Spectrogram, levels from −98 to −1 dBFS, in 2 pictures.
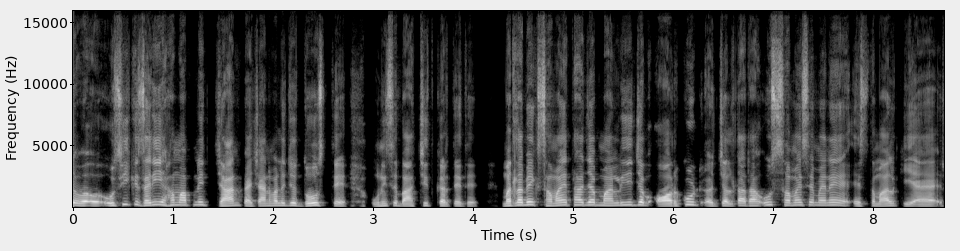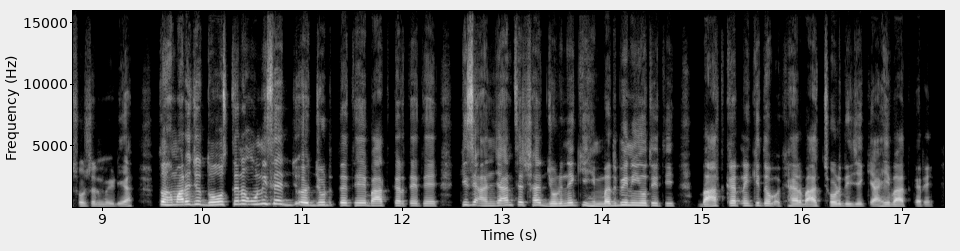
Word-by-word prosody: ओ - - +6 0.3
उसी 245 - -1
के 235 - -6
ज़रिए 205 +3 +2
हम 200 +1 -3
अपने 210 +3 -1
जान-पहचान 155 0 +2
वाले 175 +1 0
जो 180 0 +1
दोस्त 180 +4 +4
थे, - - +2 0.3
उन्हीं 140 +5 -6
से 180 - -2
बातचीत 140 +4 0
करते 145 - 0
थे। 135 - -6 0.3
मतलब 200 +6 +5
एक 225 - +3
समय 180 +5 +1
था 210 - +4
जब 210 -1 +1
मान 180 0 +1
लीजिए, 210 +2 -4
जब 215 0 +1
ऑरकुट 150 +12 +4
अ, - - +2
चलता 150 +5 0
था, 160 - +2
उस 210 +5 0
समय 195 +1 0
से 205 +1 -1
मैंने 195 +1 -1 0.2
इस्तेमाल 140 +1 -1
किया 125 -6 -4
है 120 -3 -1
सोशल 135 +1 -8
मीडिया। 100 - -5 0.3
तो - - +9
हमारे 220 +3 +5
जो 260 +1 -2
दोस्त 230 +2 +2
थे 260 - +1
ना, 275 - +1
उन्हीं 265 +3 -1
से 290 -2 +1
जु 195 +1 +3
जुड़ते 195 +1 -2
थे, 185 0 -1
बात 165 -1 +2
करते 170 0 -3
थे। 160 -1 -3
किसी 210 +7 -3
अनजान 185 +3 -1
से 210 - 0
शायद 195 -2 0
जुड़ने 160 +5 0
की 185 -2 -9
हिम्मत 150 +2 +1
भी 200 +2 +1
नहीं 190 -1 0
होती 180 -1 -1
थी 160 -1 -10 0.3
बात 125 -1 +4
करने 175 -1 -1
की 180 +2 -7
तो 165 - 0 0.2
ख़ैर 140 -1 +1
बात 135 0 +2
छोड़ 145 0 0
दीजिए, 140 -1 -6
क्या - - -1
ही 130 +4 -5
बात 115 -3 +1
करें। 100 - -7
180 Hz, 255 wpm, -23 LUFS, 150-205 Hz, 0.3 s, तो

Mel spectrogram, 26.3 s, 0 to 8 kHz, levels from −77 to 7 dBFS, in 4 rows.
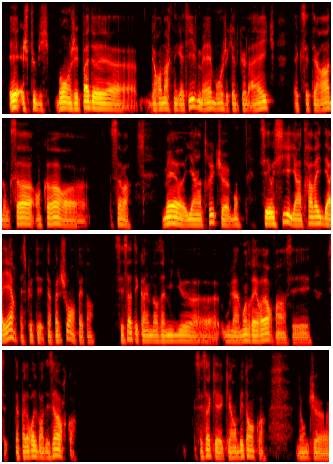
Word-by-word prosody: et - - +9
je - - -1
publie. 90 -7 -3
Bon, 110 -1 +5
j'ai 100 0 +2
pas 120 -1 +7
de, 120 -1 +5
heu, 100 -4 +1 0.2
de 100 - -7
remarques 100 -1 0
négatives, 100 +9 0
mais 105 0 +1
bon 100 0 -2
j'ai 90 -3 -6
quelques 95 -2 -7
likes 110 +8 -1 0.4
et - - -6
cetera, 95 +5 0
donc 90 -2 -7
ça, 115 -2 +4
encore, 100 -4 +1 0.2
heu, - - -13 0.5
ça 105 -1 -3
va. 85 -4 -3 0.6
Mais 125 +4 +6
heu, 105 -5 +4
il 90 - -1
y 105 - +2
a 100 - +1
un 100 0 0
truc, 145 +7 -3
heu 95 -3 +1
bon. 95 +1 -6 0.4
C'est 115 -1 +4
aussi 115 +7 +2
il - - +5
y 105 - +1
a 100 - +2
un 100 - 0
travail 125 +1 +2
derrière 120 +5 +2
parce 85 -3 -10
que - - -7
tu - - -7
es - - -6
tu - - -7
as - - -3
pas 100 - -4
le - - -8
choix, 140 +5 -2
en 105 - -3
fait, 85 0 -9
hein. 85 0 -10 0.4
C'est 95 - -7
ça, 125 +7 0
tu - - -5
es - - -8
quand 100 - -3
même 100 +1 -2
dans 95 0 -4
un 95 - -1
milieu, 100 -1 -2
heu, 90 +1 -8
où 95 +3 -8
la 90 -2 -2
moindre 105 +2 -1
erreur, 105 +4 +4
enfin 80 -4 -5
c'est 80 +1 -8 0.3
c'est - - -13 0.2
tu - - -6
as - - -3
pas - - -4
le 100 - +1
droit 110 +1 +3
de 105 - -2
voir 90 -3 -2
des 90 +4 -5
erreurs, 120 -4 +2
quoi. - - -12 2.3
C'est 95 - -8
ça 115 -2 +1
qui 110 - -5
est 85 -4 -1
qui 85 - -9
est - - 0
embêtant, 105 +4 -1
quoi. - - -10 0.6
Donc, 90 -1 -7
heu 85 -3 -2
100 Hz, 205 wpm, -24 LUFS, 90-115 Hz, 2.3 s, et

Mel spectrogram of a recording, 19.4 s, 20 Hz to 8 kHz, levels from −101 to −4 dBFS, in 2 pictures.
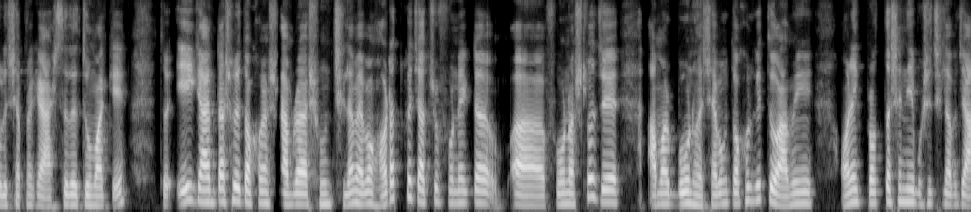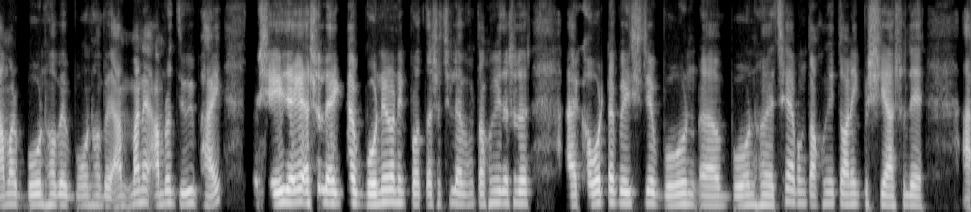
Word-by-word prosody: বলেছি 135 0 -4
আপনাকে 135 -1 -8
'Artcell' 120 +5 -2
এর 135 - -4
'তোমাকে'। 130 -1 0 0.4
তো - - -8 0.2
এই 200 - +4
গানটা 175 +1 +4
আসলে 190 +1 +2
তখন 165 0 0
আসলে 155 - -6
আমরা 150 +1 +3 0.2
শুনছিলাম 150 +1 -3
এবং 160 0 +2
হঠাৎ 220 +1 +1
করে 245 - -2
চাচ্চুর 175 +1 0
ফোনে 165 0 -4
একটা 165 +1 +1 0.4
আ - - +6 0.3
ফোন 150 +1 -2
আসলো 250 +12 -2
য্‌ - - +2 0.5
আমার 150 +2 +3
বোন 160 +1 +3
হয়েছে 135 +1 -4
এবং 150 - -2
তখন 190 +6 -2
কিন্তু 205 -3 -1
আমি 150 +3 -2 0.5
অনেক 175 +1 +2
প্রত্যাশা 165 +3 -1
নিয়ে 175 -2 0
বসেছিলাম 155 -1 -5
যে - - 0
আমার 150 +1 -1
বোন 145 +1 +3
হবে 145 0 0
বোন 135 +1 -5
হবে। 130 -1 -4
আমি 130 - -4
মানে 170 +2 +2
আমরা 165 +3 0
২ 155 +2 +1
ভাই - - 0 0.4
তো - - -15
সেই 155 +2 +6
জায়গায় 165 +1 +8
আসলে 170 - +2
একটা 170 +3 -2
বোনের 150 +4 +5
অনেক 165 -1 -2
প্রত্যাশা 145 0 -3
ছিলো 165 -1 -3
এবং 145 0 -7
তখন 150 +2 -2
কিন্তু 160 -1 +1
আসলে 160 -1 +2 0.4
আ - - +4
খবরটা 160 +4 +3
পেয়েছি 155 0 +1
যে - - +4
বোন 145 +3 +2
অ্যা 135 -1 0 0.2
বোন 135 +2 0
হয়েছে 135 +4 -2
এবং 160 - -6
তখন 135 - -4
কিন্তু 155 0 -7
অনেক 145 0 -3
বেশি 145 - -6
আসলে 135 0 -3 0.5
আ - - 0
150 Hz, 225 wpm, -23 LUFS, 140-165 Hz, 0.5 s, জায়গায়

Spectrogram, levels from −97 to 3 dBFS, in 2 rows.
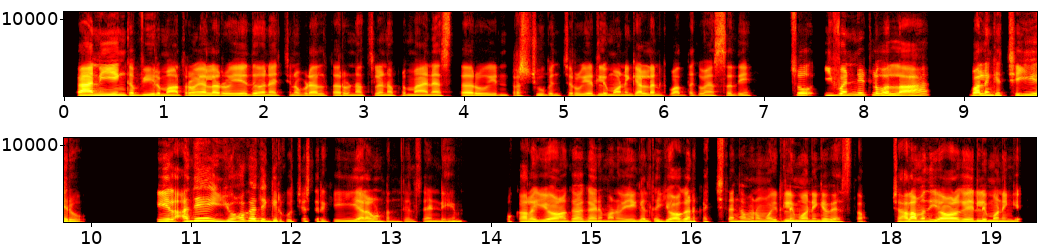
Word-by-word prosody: కానీ, 160 +1 +9
ఇంక 145 -1 +2
వీరు 125 -1 +2
మాత్రం 110 +7 0
వెళ్లరు. 120 -2 +2
ఏదో 115 +2 -1
నచ్చినప్పుడు 115 0 -3
ఎళ్తారు, 115 +1 -3
నచ్చలేనప్పుడు 115 +2 -3
మానేస్తారు, 115 +1 -1
ఇంట్రెస్ట్ 115 +3 -6
చూపించరు, 120 0 -6
ఎర్లీ 115 0 -2
మార్నింగేళ్ళడానికి 120 0 -1
బద్ధకమేస్తది. 110 +2 -5 0.5
సో 255 - -2 0.3
ఇవన్నిట్ల 245 +5 -2
వల్ల 140 -9 +3 0.7
వాళ్ళు 200 +2 +5
ఇంక 195 -2 -1
చెయ్యరు. 190 - 0 0.8
వీళ్ళు 240 0 +3
అదే 280 +8 +3 0.3
యోగా 245 +10 +1
దగ్గరికొచ్చేసరికి 145 - -5 0.2
ఎలా - - +1
ఉంటుందో 130 -7 -5
తెలుసా 110 +1 -11
అండి? 100 +1 -6 0.6
ఒకాళ 135 +2 -1 0.2
యోగా 140 +9 +2
గాని 145 0 +1
మనమేయగలిగితే 130 +5 -2
యోగాని 175 +8 +2
ఖచ్చితంగా 175 +7 -4
మనం 135 -8 0
ఎర్లీ 140 +5 +2
మార్నింగే 150 +3 +2
వేస్తాం. 120 -3 -8 0.3
చాలా 150 +3 +5
మంది 200 0 +1
యోగా 155 +1 +5
ఎర్లీ 140 +2 +1
మార్నింగే. 130 -6 -1
125 Hz, 135 wpm, -24 LUFS, 115-160 Hz, 0.8 s, కానీ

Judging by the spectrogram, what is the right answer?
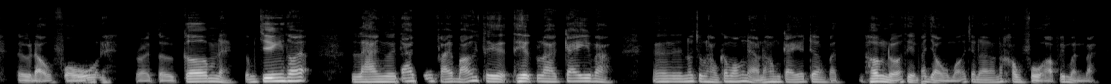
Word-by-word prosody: từ 90 -2 -2
đậu 85 +3 -2
phụ 90 +5 +1
nè, 100 - -7 0.3
rồi 85 0 -7
từ 90 0 -4
cơm 135 +1 +5
nè, 100 -7 -3
cơm 120 +2 -4
chiên 150 +2 +8
thôi 160 +1 +6
á, - - -10 0.4
là 120 +1 0
người 125 0 +2
ta 145 +3 -1
cũng 145 - -4
phải 125 +2 -1
bỏ 145 +5 -1
thiệt 135 -3 +3
thiệt 145 0 +5
là 135 -3 0
cay 145 0 +2
vào, 120 -7 -4 0.4
ờ, 130 - -6
nói 135 +2 -1
chung 135 - -1
hổng 115 -3 -3
có 135 - -3
món 130 +3 0
nào 115 -9 -2
nó 110 - -3
hông 120 0 -2
cay 115 -2 -4
hết 120 - -3
trơn, 115 -3 -3
và 90 - -8 0.3
hơn 135 0 +4
nữa 95 -3 +1
thì 110 - 0
nó 125 +6 -6
dầu 90 -6 -2
mỡ, 80 +8 -6
cho 115 - -6
nên 105 0 -5
nó 130 - -5
không 120 -4 -4
phù 95 -4 0
hợp 85 - -5
với 120 - -2
mình 85 -7 -6
bạn. 80 - -12
120 Hz, 275 wpm, -22 LUFS, 100-135 Hz, 0.4 s, chiên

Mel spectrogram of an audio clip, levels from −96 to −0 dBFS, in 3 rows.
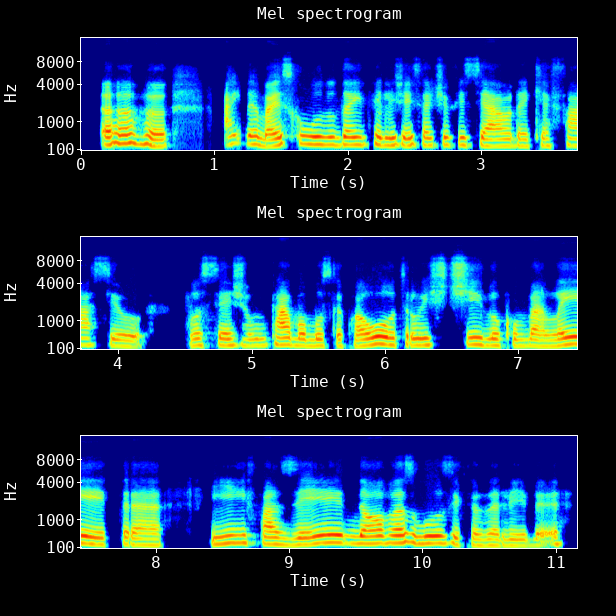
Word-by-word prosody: Aham, 225 -5 +3 0.4
ainda 230 -1 -1
mais 180 +4 +1
com 235 - -3
o - - +2
uso 215 -1 +4
da 210 0 +2
Inteligência 205 -1 0
Artificial 195 -3 -2
né, 175 -1 -5
que 190 - -10
é - - -8
fácil 180 -6 -5 0.3
você 170 0 -3
juntar 170 +2 -1
uma 165 -2 -1
música 160 -1 -5
com 155 - -5
a - - +3
outra, 185 -1 +4
o 175 - +2
estilo 180 -1 -2
com 165 - -7
uma 160 -1 -2
letra, 165 -2 +1 0.3
e 200 +4 -1
fazer 180 +3 +3
novas 200 +2 +3
músicas 185 -6 +1
ali, 145 -1 -4
né. 150 +4 -5
180 Hz, 165 wpm, -24 LUFS, 165-200 Hz, 0.4 s, uso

